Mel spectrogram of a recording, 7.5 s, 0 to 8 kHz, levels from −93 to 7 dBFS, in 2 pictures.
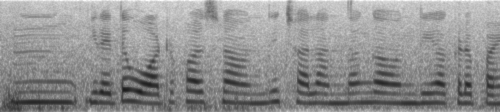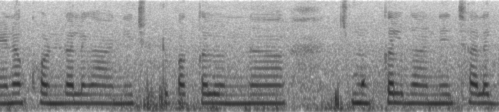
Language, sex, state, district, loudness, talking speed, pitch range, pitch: Telugu, female, Andhra Pradesh, Visakhapatnam, -17 LUFS, 150 wpm, 245-260 Hz, 250 Hz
